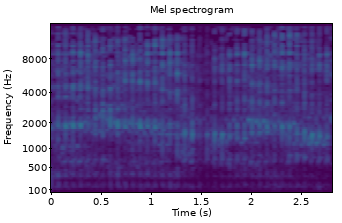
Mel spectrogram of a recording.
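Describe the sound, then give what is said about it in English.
Rapid mechanical chatter of a Singer 5802C sewing machine stitching: a fast, steady, even pulse with a brief dip partway through, heard faintly. “The composer Natalia Bayliss made an album from sewing sounds recorded on a Singer 5802C.”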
